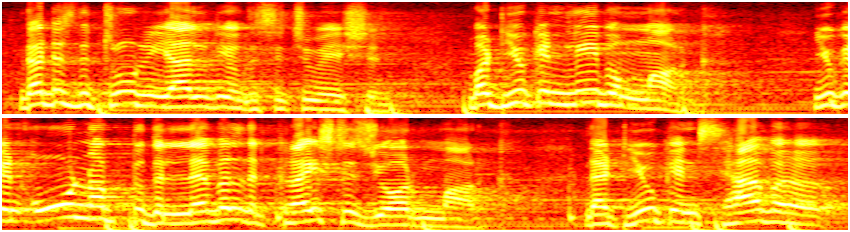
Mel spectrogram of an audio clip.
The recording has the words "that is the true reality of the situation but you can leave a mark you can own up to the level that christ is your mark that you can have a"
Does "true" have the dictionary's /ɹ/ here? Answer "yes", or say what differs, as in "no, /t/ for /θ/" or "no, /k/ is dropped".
yes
